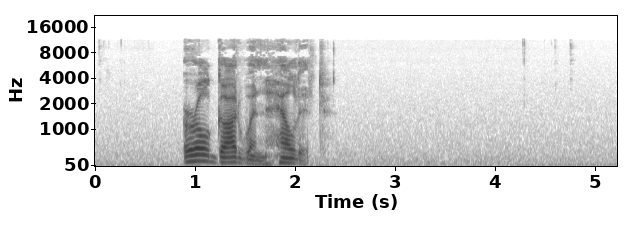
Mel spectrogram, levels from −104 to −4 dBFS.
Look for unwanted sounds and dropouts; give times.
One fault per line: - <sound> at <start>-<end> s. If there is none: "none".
none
